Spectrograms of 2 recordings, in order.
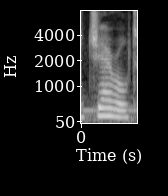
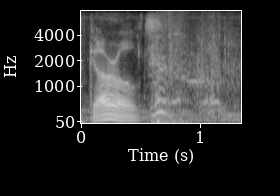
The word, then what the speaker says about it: Geralt: It's not Geral, it's Geralt.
